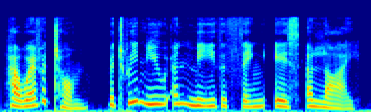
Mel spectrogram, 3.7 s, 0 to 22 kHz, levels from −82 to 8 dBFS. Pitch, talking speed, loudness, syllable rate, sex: 225 Hz, 180 wpm, -18 LUFS, 4.7 syllables/s, female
